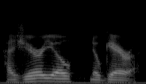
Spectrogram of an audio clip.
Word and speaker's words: Nogueira: continued to call him what we've been calling him for years, and that is Rogério Nogueira. He wasn't pronouncing the G. He was pronouncing it weird, and it pissed me the fuck off.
